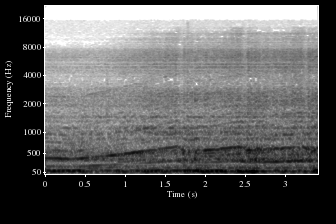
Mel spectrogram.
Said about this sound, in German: Digga, ich kaufe mir jetzt ein Fahrzeug. Den Red Bull. Ich mache mal Probefahrt. Mal sehen, ob er sich hier so anhört.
